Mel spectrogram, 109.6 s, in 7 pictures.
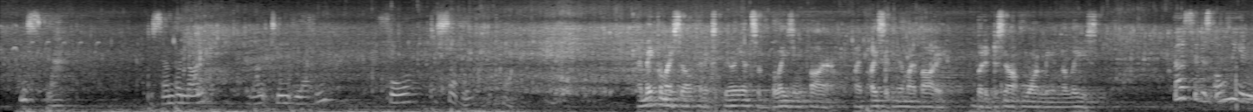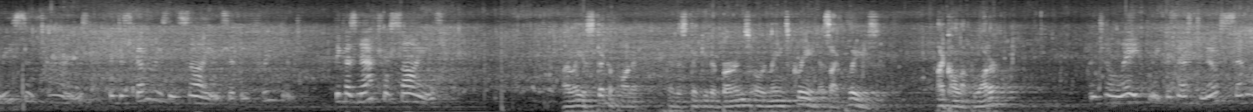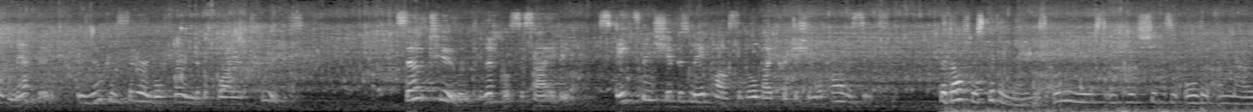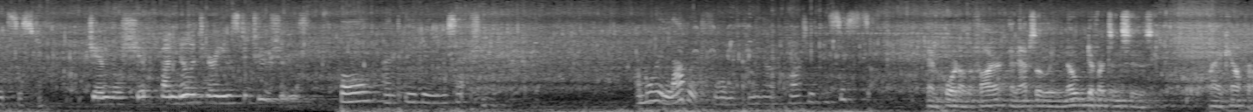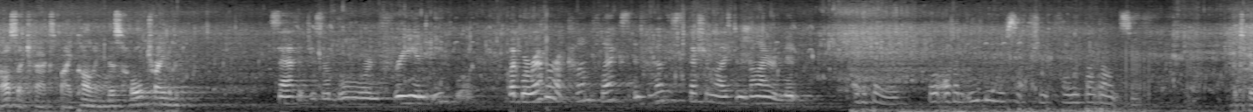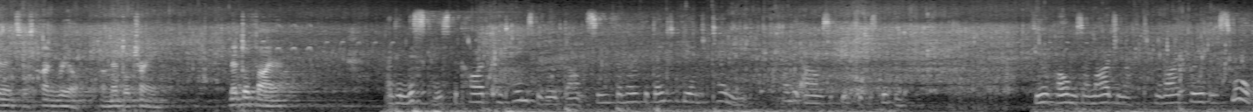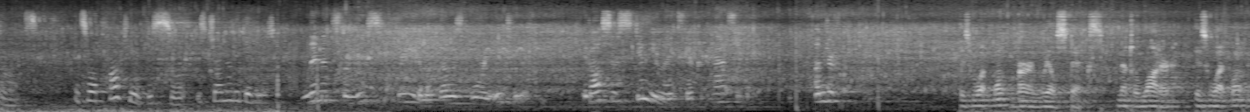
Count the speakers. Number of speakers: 3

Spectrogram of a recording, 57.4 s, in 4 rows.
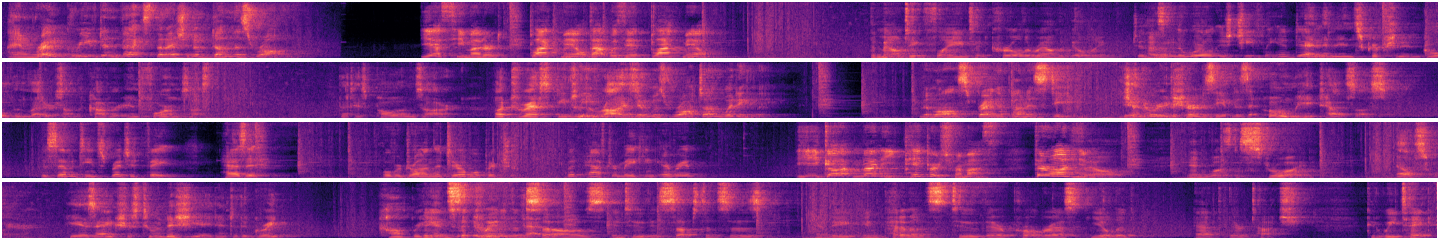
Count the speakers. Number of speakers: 5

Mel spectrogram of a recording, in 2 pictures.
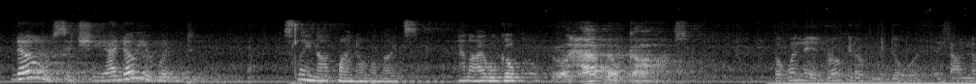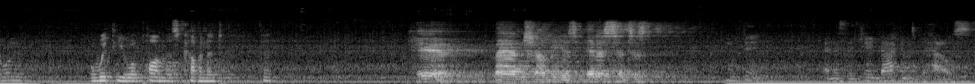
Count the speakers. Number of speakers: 4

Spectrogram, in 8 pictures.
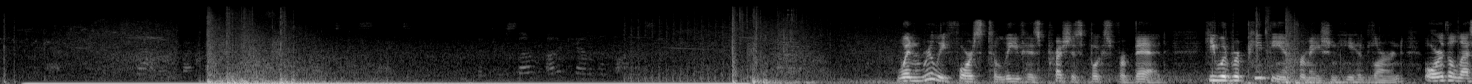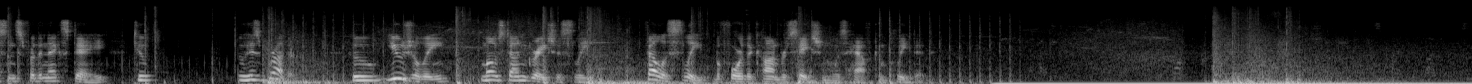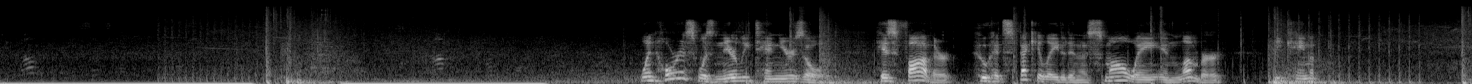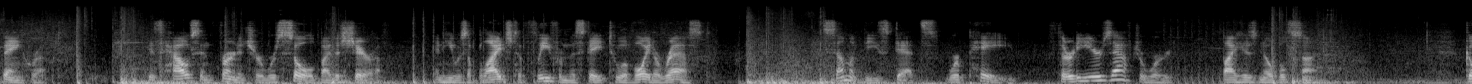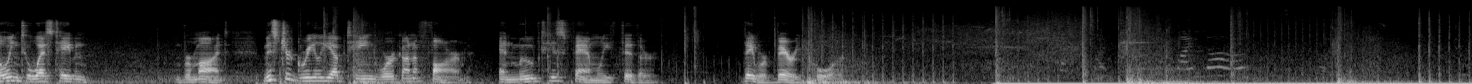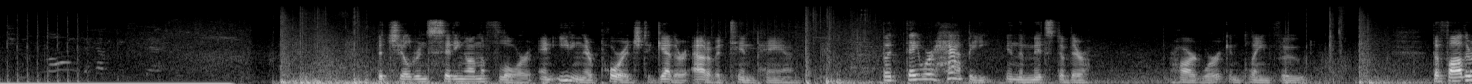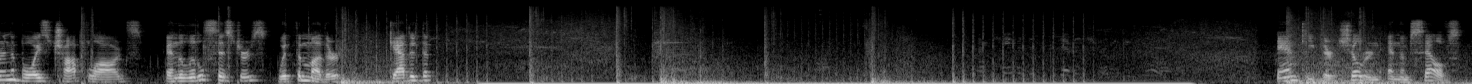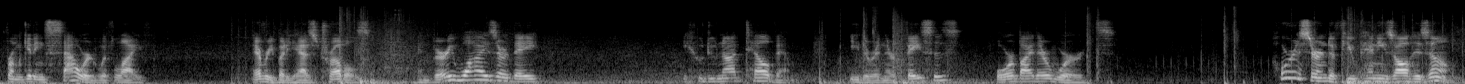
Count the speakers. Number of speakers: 2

